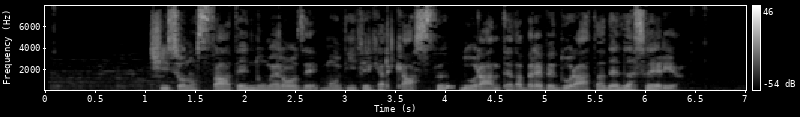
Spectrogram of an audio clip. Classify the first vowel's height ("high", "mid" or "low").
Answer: high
